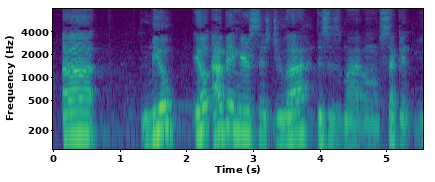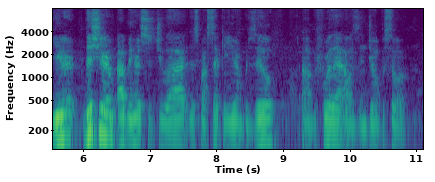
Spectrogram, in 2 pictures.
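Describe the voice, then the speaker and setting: Speaking at a fairly slow pace, a man uses a fairly high pitch and ordinary pitch variation. His loudness swings widely. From United States. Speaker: American football player; interviewee. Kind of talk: radio interview. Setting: radio studio. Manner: halting. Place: studio.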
